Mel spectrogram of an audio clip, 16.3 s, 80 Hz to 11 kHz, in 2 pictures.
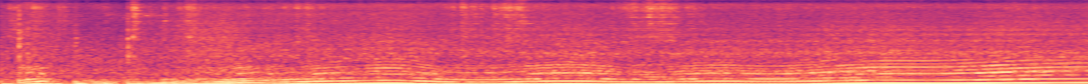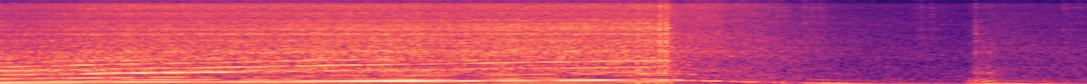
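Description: A turbocharged Toyota AE86 with a 1.6-liter engine pulls hard on a dyno, revs climbing steadily in one long loud sweep before snapping off, then dropping back to idle, with no talking.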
